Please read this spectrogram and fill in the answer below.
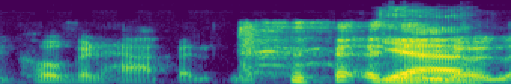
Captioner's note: laughs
